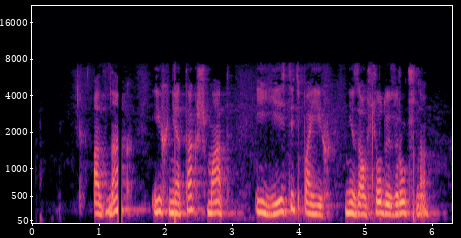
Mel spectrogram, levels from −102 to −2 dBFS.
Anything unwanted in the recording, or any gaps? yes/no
yes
